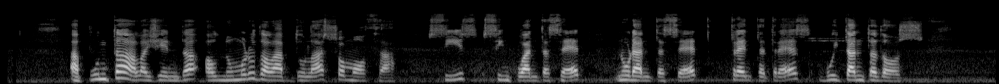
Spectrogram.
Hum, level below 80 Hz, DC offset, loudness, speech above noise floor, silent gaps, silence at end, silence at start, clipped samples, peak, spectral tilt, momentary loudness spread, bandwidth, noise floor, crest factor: none; -76 dBFS; under 0.1%; -24 LUFS; 29 dB; none; 0.75 s; 0.7 s; under 0.1%; -2 dBFS; -3.5 dB/octave; 13 LU; 11.5 kHz; -53 dBFS; 22 dB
